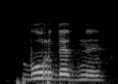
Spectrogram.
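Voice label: "бурдӧдны", Komi-Zyrian, female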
